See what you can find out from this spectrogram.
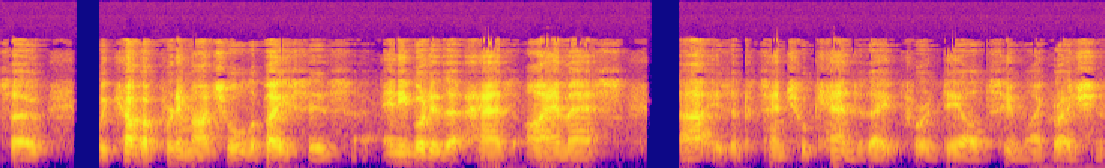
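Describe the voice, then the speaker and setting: Speaking fairly quickly, this is a man. He has an English accent. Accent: clear English. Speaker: business development director presenting. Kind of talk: webinar presentation. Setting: online webcast. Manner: halting, many fillers.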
